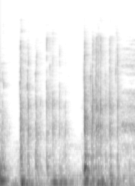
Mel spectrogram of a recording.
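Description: Typing on a computer keyboard: a quick run of keystrokes entering a short title.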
